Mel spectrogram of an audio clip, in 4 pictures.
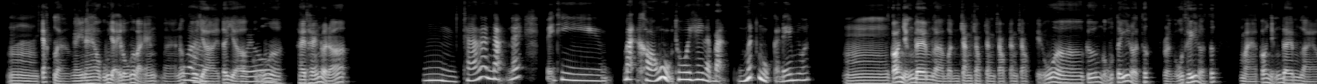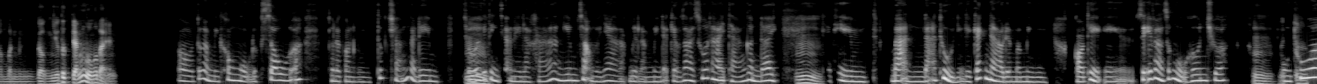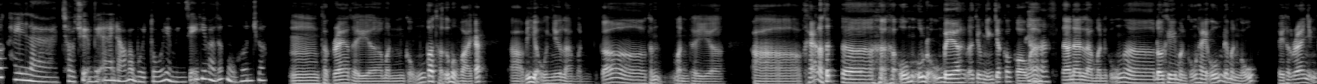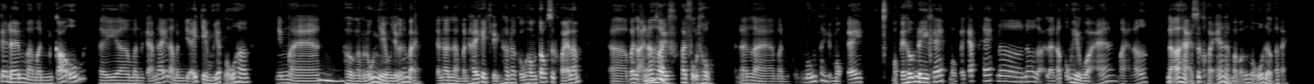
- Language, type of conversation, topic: Vietnamese, advice, Bạn khó ngủ vì lo lắng và suy nghĩ về tương lai phải không?
- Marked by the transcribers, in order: tapping; other background noise; laughing while speaking: "ơ"; laughing while speaking: "Ờ"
